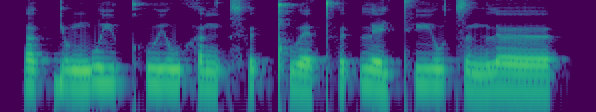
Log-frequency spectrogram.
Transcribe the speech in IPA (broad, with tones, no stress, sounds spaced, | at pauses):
ɐ˧ k̚ j ʊ˨˥ ŋ w iː˧ kʷʰ iː˧ w h ɐ˨ ŋ t͡sʰ ɵ˧ t̚ kʷʰ ɛː˨˩ t̪ʰ ɵ˥ t̚ l e˨˥ j t̪ʰ iː˥ w t͡s ɐ˨˥ n l œː˧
